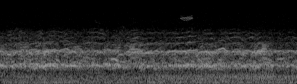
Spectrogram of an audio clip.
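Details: Snow geese at Terranova on Monday 9 October 2017, a large flock giving dense, continuous overlapping honks that merge into a steady nasal chorus, with no pauses.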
